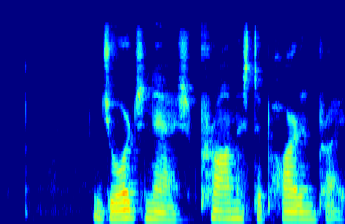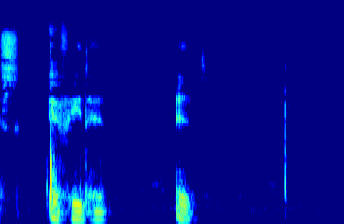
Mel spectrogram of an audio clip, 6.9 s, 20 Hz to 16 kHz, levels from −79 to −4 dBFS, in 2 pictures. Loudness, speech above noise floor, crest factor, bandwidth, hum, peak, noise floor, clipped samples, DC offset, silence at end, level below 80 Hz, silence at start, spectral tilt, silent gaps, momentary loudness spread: -35 LUFS; 38 dB; 26 dB; 11 kHz; none; -12 dBFS; -73 dBFS; under 0.1%; under 0.1%; 1.5 s; -80 dBFS; 0.95 s; -4 dB/octave; none; 13 LU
